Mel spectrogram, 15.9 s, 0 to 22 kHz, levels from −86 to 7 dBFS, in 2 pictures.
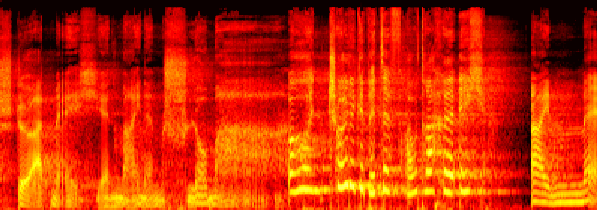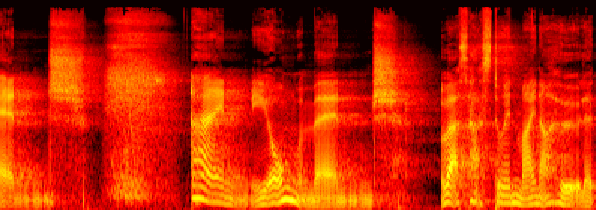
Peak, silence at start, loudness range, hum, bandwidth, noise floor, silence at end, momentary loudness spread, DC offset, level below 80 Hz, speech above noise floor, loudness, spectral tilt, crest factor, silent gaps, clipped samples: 0 dBFS; 0 s; 6 LU; none; 19 kHz; -38 dBFS; 0 s; 12 LU; under 0.1%; -42 dBFS; 22 dB; -17 LUFS; -3.5 dB/octave; 18 dB; none; under 0.1%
